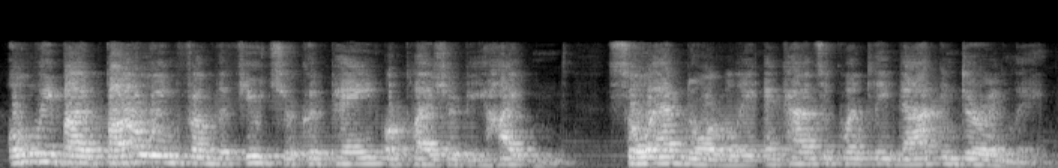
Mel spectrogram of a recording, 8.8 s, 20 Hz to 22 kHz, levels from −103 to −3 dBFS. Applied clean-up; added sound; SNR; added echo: neural separator model SepFormer DNS4.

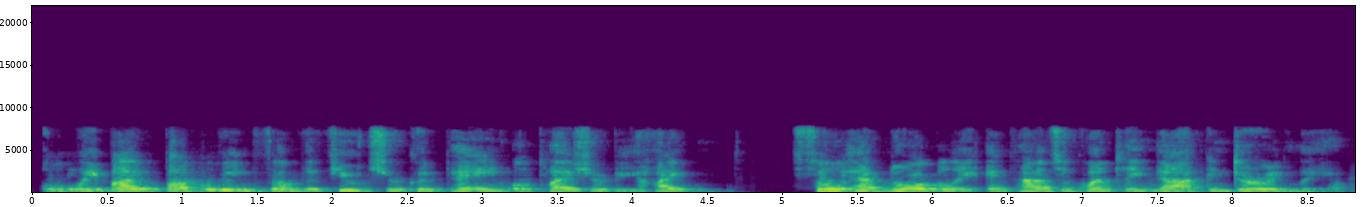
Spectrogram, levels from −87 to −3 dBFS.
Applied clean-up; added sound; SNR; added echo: neural mask model DeepFilterNet 3.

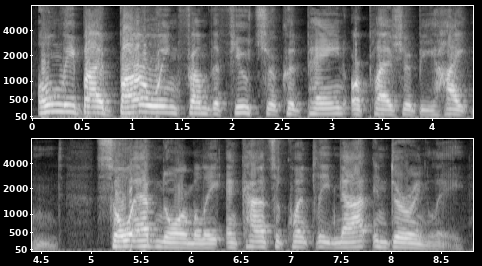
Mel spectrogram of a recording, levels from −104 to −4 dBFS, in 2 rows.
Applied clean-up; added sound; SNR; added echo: none; none; none; none.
